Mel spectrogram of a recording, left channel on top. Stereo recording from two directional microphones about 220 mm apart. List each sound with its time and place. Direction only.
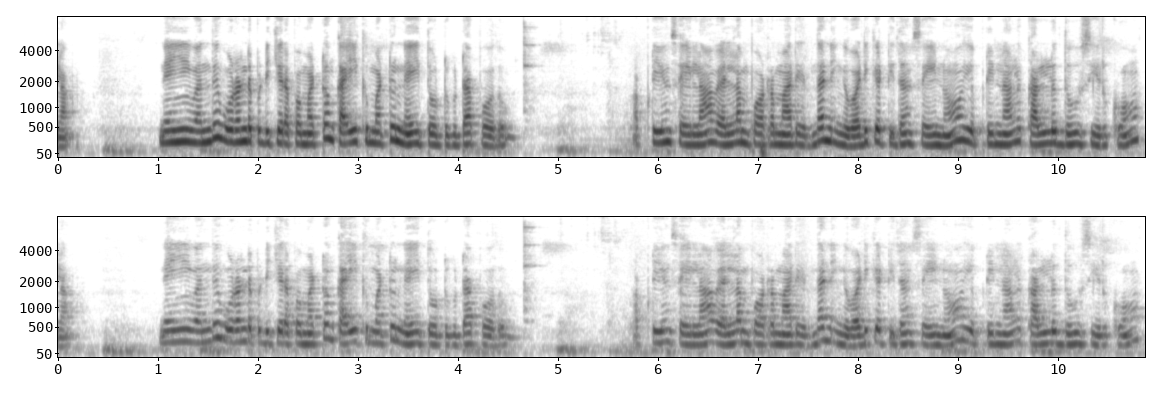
1.0 s speech: 45° left (ahead or behind)
5.7 s speech: 45° left (ahead or behind)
